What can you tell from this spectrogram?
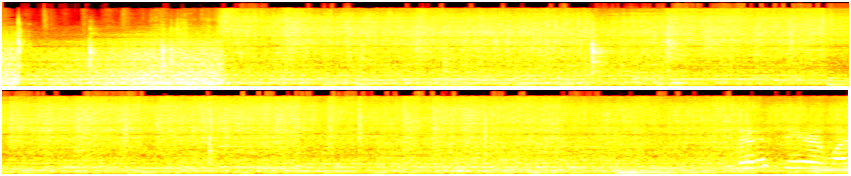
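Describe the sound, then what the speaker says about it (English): Beef pieces searing in hot oil in a pan over medium-high heat, a loud continuous sizzle after an initial burst, with scraping stirs and occasional clatter toward the end. "And we're going to cook the beef first."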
